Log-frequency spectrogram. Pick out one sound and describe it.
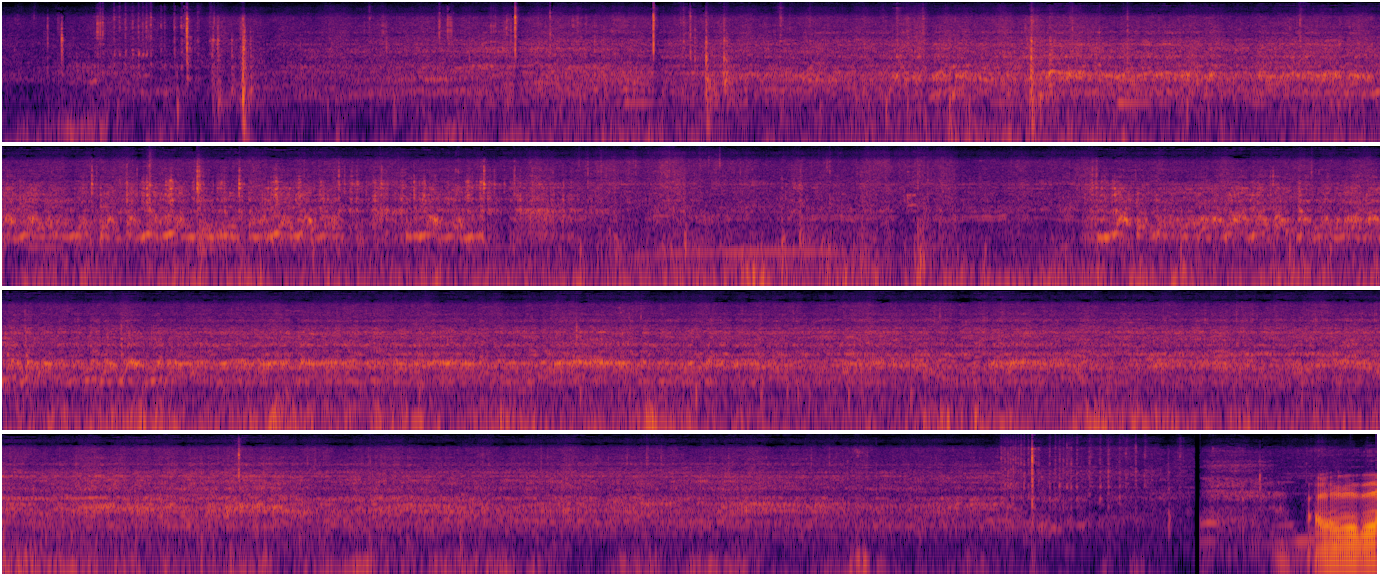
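A bicycle rolls over bumpy grass, its tyres rumbling and rattling.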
